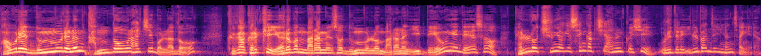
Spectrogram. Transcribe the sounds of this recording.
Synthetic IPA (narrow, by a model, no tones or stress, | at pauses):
pauɾe̞nunmuɾe̞nɯnkamdoŋɯɭhaɭt͡ɕ͈imoɭːado̰ | kɯɡakɯɾʌkʰe̞jʌɾʌbʌnmaɾɦamjʌns̬ʰʌnunmuɭːoma̰ɾanɯnine̞̰joŋe̞de̞ɦesʰʌ | pjʌɭːot͡ɕuŋjoɦaɡe̞sʰe̞ŋɡak̚t͡ɕ͈ianɯɭk͈ʌɕʰiuɾidɯɾe̞iɭband͡ʑʌɡinçjʌnsʰaŋḛjo̰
